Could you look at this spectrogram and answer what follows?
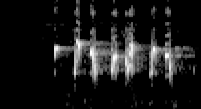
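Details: A Cream-vented bulbul's lure call, answering a resident bird, is a quick bubbly phrase of about seven liquid chirps over a second, mid-high and slightly slurred, with no other sounds.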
